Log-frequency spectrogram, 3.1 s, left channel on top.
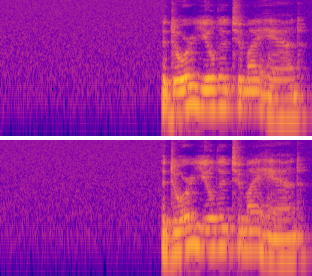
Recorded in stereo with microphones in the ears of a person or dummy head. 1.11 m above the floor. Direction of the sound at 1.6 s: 35° right (ahead or behind).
